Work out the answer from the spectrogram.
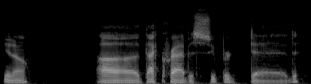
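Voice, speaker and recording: A man hosting a livestream, chatting casually and playfully with viewers, rambling and often swinging up into high-pitched emphasis. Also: fairly even intonation, unhurried, fairly bright tone, no room sound, clean studio sound. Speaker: streamer and reaction video host.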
